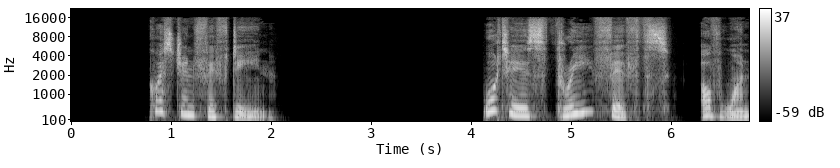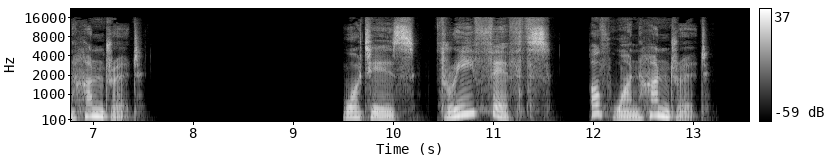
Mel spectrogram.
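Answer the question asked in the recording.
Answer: 60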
